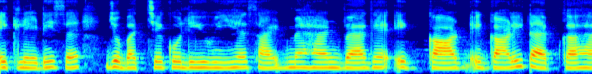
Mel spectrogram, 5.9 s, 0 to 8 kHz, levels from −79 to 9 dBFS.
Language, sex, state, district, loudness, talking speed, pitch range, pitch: Hindi, female, Chandigarh, Chandigarh, -19 LUFS, 210 wpm, 175-185 Hz, 180 Hz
